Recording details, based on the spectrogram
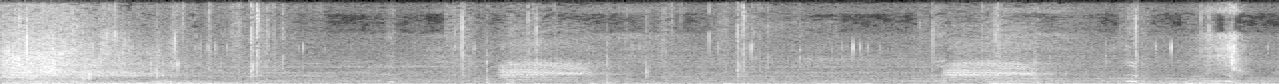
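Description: Birds caw twice in The Sinking City video game, harsh rasping calls a couple of seconds apart, set against a dense, murky ambient rumble with faint squishing and movement sounds.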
